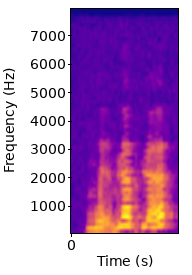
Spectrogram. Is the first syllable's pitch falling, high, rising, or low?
low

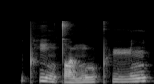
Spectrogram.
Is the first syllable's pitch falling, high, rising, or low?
falling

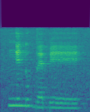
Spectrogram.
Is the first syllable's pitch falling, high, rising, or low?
high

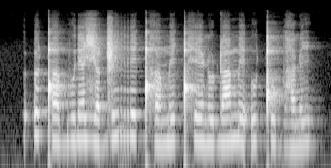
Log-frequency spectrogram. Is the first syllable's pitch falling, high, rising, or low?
falling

